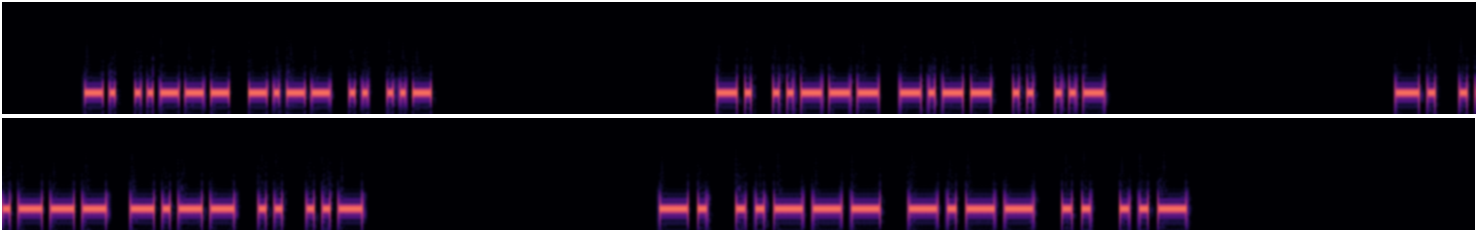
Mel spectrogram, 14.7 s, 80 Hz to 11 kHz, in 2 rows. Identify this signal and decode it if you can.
Morse code, heard as a keyed tone, about 29 wpm, 700 Hz. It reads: N2YIU N2YIU N2YIU N2YIU
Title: Speed Racing - USA 1x3 Call Signs 25wpm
